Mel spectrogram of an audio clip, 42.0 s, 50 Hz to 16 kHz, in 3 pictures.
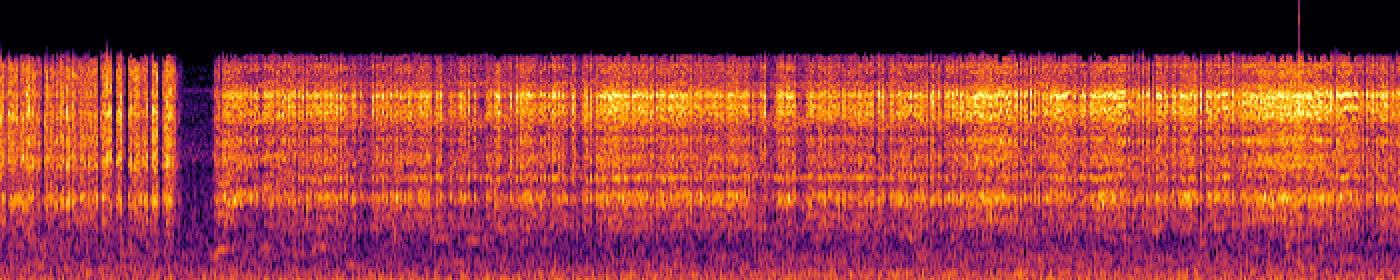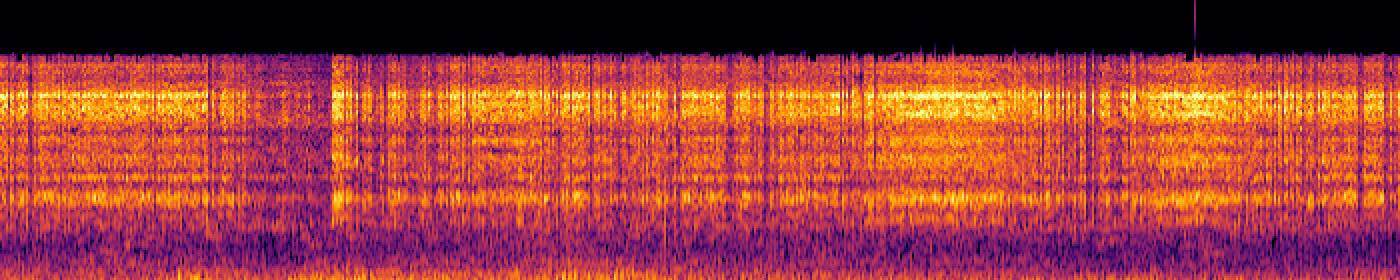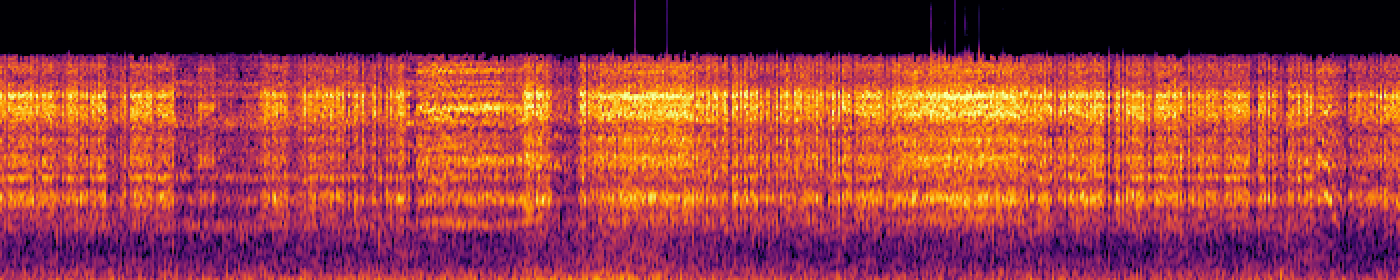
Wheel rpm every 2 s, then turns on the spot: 40, 160, 200, 200, 200, 200, 200, 200, 210, 200, 200, 200, 200, 200, 200, 200, 210, 200, 200, 200, 180.
none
